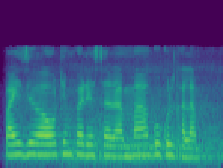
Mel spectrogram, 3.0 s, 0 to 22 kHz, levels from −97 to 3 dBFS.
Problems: constant background noise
